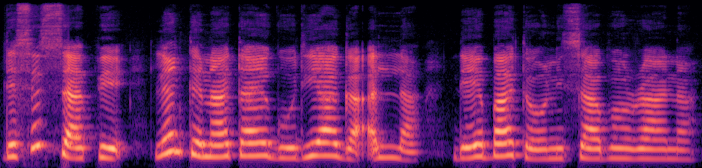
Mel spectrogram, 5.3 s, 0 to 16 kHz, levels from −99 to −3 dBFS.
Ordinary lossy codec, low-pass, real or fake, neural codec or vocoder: none; 14.4 kHz; real; none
